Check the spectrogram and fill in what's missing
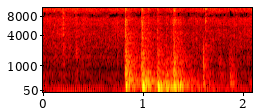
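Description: Sardines and garlic fry in a pan with a quiet sizzle, broken by a few brief stirring scrapes and clinks near the middle.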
